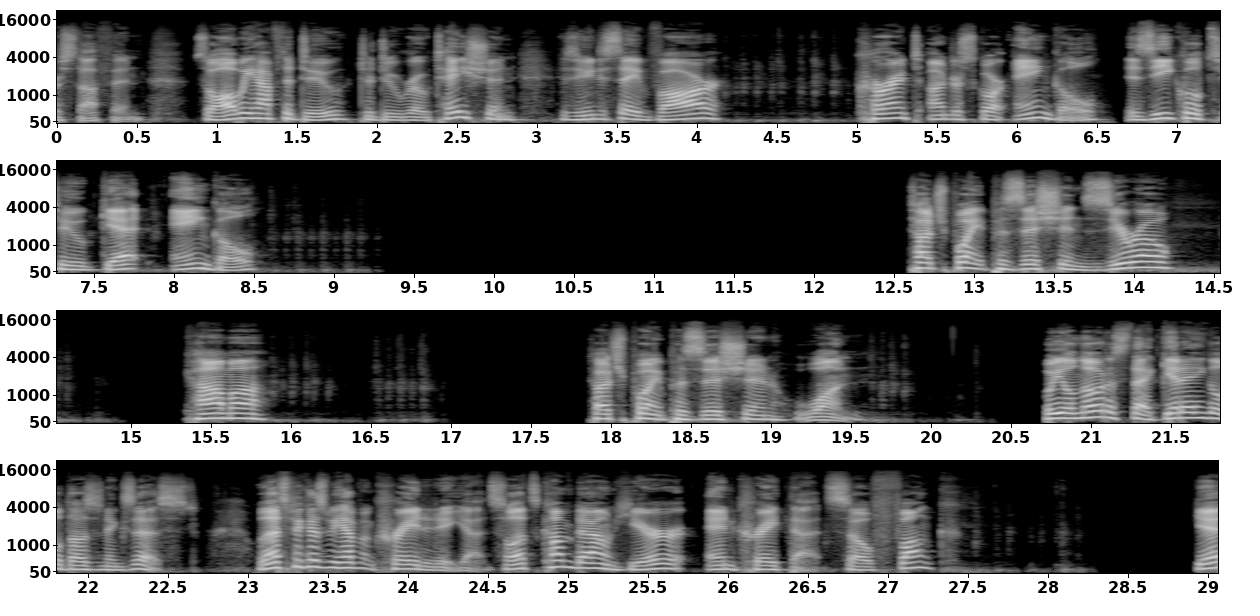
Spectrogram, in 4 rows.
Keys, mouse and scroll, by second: 2.5 scroll, 2.8-11.0 typing, 12.3-18.0 typing, 19.6 typing, 22.8 click, 23.5 click, 23.6 click, 23.6 click, 23.7 click, 24.4 click, 25.0 click, 25.9 Return, 26.1-29.0 typing.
